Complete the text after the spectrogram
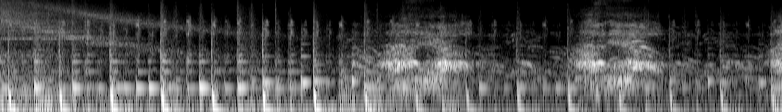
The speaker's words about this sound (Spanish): Es el sonido de ayer de cientos de personas, de migrantes que protestaban en la playa del Trampolín en Ceuta para pedir asilo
